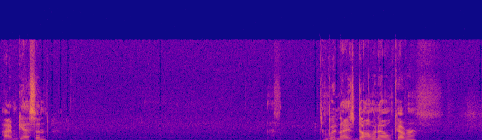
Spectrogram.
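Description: A middle-aged man speaks calmly into a nearby microphone.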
